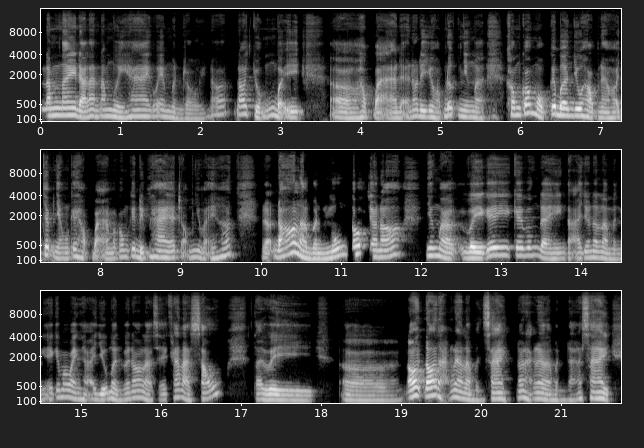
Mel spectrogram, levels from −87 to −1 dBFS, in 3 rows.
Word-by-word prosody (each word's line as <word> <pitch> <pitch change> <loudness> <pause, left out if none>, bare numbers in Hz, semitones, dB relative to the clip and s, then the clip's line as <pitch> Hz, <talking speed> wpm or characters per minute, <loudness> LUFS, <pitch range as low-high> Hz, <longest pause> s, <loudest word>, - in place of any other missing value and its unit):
năm 185 +2 +2
nay 195 0 +4
đã 155 -5 +4
là 175 +2 0
năm 170 +1 -3
12 160 +3 -1
của 160 - -7
em 155 -3 -4
mình 130 -4 -6
rồi, 115 -1 -10
nó 210 +6 -8
nó 220 +1 -1
chuẩn 180 -3 -3
bị, 140 -5 +1 0.4
ờ, 130 -2 -1
học 140 0 -3
bạ 130 - -1
để 130 - -4
nó 170 - -2
đi 155 -2 +2
du 155 - +1
học 130 - -6
Đức 195 +2 +1
nhưng 155 -3 -2
mà 130 -2 -4 0.3
không 195 0 +1
có 245 +4 +4
một 245 - +1
cái 220 - +8
bên 185 -2 +5
du 180 0 +8
học 140 -6 0
nào 135 -1 -2
họ 130 - -3
chấp 225 -1 +2
nhận 145 -2 -4
một 140 - -5
cái 190 - -1
học 160 - -4
bạ - - -3
mà 140 +1 -5
có 175 - -4
một 175 - -6
cái 195 - 0
điểm 145 -5 -1
2 170 -2 +1
ở 160 - -2
trỏng 165 +1 -8
như 170 - -4
vậy 140 -1 -6
hết. 190 +9 -2 0.4
Rồi - - -3
đó 220 +12 +5
là 175 - +5
mình 135 -1 0
muốn 200 +8 +3
tốt 240 +2 +5
cho 180 - +1
nó, 175 +8 +1 0.3
nhưng 210 0 +1
mà 150 -8 +2 0.2
vì 150 -1 +8
cái 215 +1 +4
cái 210 - +3
vấn 210 +1 -4
đề 140 - +1
hiện 135 +1 -4
tại 140 +1 -6
cho 155 - -3
nên 160 -1 -2
là 140 - -1
mình 125 -1 -7
nghĩ 135 +3 -8
cái 190 - -6
mối 195 0 -3
quan 165 -5 -2
hệ 140 +2 -6
giữa 135 +1 0
mình 145 -5 -3
với 150 - -5
nó 180 +1 -3
là 145 -8 -3
sẽ 130 - -11
khá 190 - -2
là 175 -6 -1
xấu. 220 - -3 0.4
Tại 140 -1 -3
vì, 125 -2 +2 0.4
ờ, 130 - -7 0.7
nói 230 +1 +7
nói 225 +2 +8
thẳng 185 - -5
ra 185 -3 +1
là 145 -3 0
mình 125 -1 -10
sai, 155 +3 0
nói 180 +1 -3
thẳng 150 - -8
ra 155 -1 0
là 135 - -1
mình 125 -2 -8
đã 125 +5 -10
sai 165 -3 +1
160 Hz, 285 wpm, -20 LUFS, 140-185 Hz, 0.7 s, cái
